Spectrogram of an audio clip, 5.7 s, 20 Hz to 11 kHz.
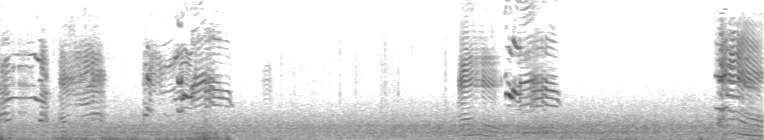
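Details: Gulls gathered at a mall on a windy Christmas Day 2014, uttering several short, harsh, nasal squeals in separate bursts with quiet gaps between them, while wind buffets in the background.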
